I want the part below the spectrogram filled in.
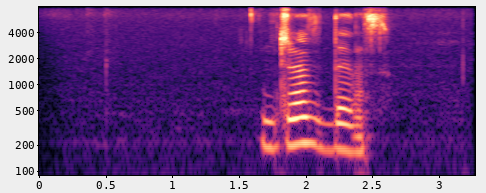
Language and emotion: Russian, neutral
